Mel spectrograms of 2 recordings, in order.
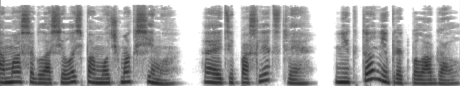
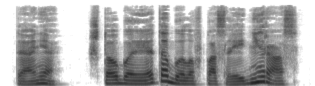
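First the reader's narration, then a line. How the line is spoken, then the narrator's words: Stern. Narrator (Russian): строго сказал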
